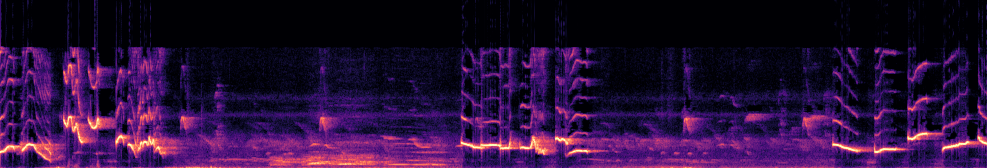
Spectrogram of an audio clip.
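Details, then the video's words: Oriental magpie-robin (kacer) song used to stir other magpie-robins: a loud whistled phrase at the start, a muffled low section in the middle, then two bursts of clear sliding whistles and chirps. "Suara burung Kacer GACOR ini sangat ampuh untuk menaikan emosi kacer"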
